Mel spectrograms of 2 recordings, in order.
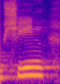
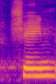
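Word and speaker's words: Shein: many of you know Sheen Shane it's pronounced differently by different people but they've been kind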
